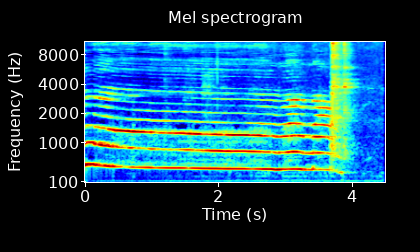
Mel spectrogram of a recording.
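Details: A female Siberian Husky answers a morning greeting with a long, even, melodic howl of nearly four seconds, ending in a short noisy burst. A person says good morning and good girl before and after.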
